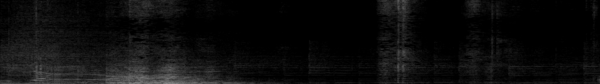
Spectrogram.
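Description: Hot Wheels monster trucks rolling down a plastic track on a wooden ramp: a rattling rumble for about a second, then fading out. A single sharp click comes near the middle.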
